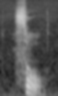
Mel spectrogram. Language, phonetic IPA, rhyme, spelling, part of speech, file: Hungarian, [ˈsoː], -soː, szó, noun, Hu-szó.ogg
- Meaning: 1. word (smallest unit of language which has a particular meaning) 2. word (promise; oath or guarantee)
